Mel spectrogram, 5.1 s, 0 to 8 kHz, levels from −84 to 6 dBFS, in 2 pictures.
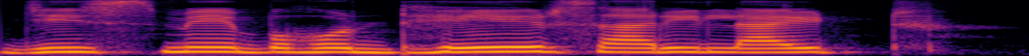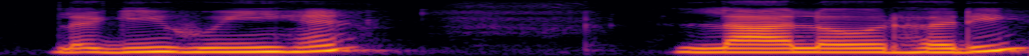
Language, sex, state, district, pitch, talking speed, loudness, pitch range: Hindi, female, Chhattisgarh, Kabirdham, 220 Hz, 130 wpm, -14 LUFS, 210-235 Hz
